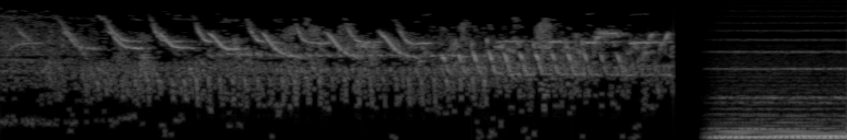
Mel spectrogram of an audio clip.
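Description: Birdsong: a dense chorus of chirping with one bird's repeated falling whistles, about three a second. It cuts off abruptly about five seconds in, and after a short gap a steady sustained music chord with a low drone begins.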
